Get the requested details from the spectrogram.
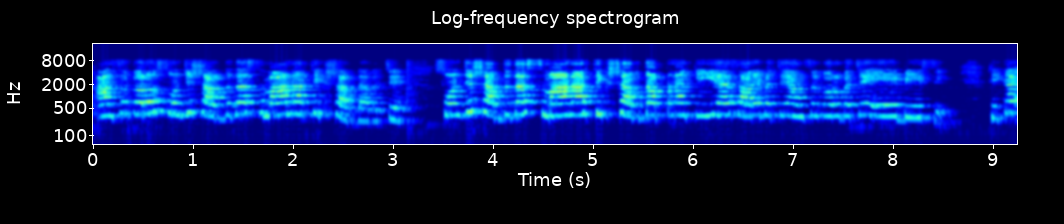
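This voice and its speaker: High, bright-voiced Punjabi woman teacher, insistent. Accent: Indian Punjabi. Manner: insistent, repeats prompts and phrases; scolds and coaxes pupils familiarly. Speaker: online exam coaching teacher. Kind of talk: live quiz lesson with chatty asides. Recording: echoey room sound.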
